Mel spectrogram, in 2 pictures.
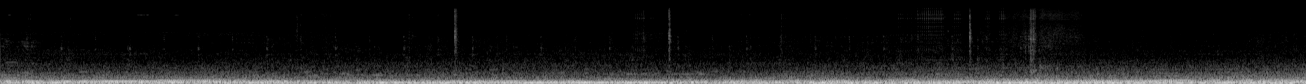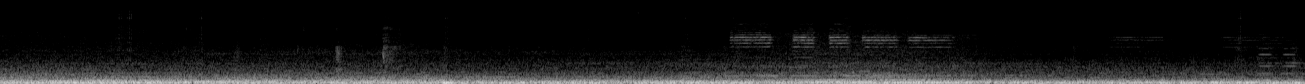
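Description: Heavy road traffic on a busy Sunday street in Lahore, heading toward Iqbal Town and Johar Town, produces a loud, constant engine rumble with passing vehicles and scattered horn toots.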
